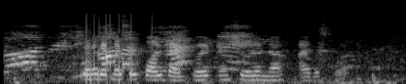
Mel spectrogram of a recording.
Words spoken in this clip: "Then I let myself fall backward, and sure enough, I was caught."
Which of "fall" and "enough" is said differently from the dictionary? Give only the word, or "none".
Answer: enough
